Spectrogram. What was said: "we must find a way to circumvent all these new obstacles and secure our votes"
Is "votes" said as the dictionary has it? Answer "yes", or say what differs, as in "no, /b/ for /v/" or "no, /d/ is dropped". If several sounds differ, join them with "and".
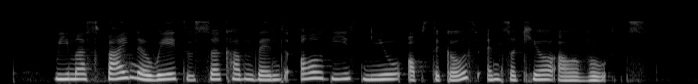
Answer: yes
